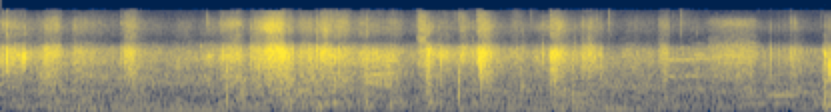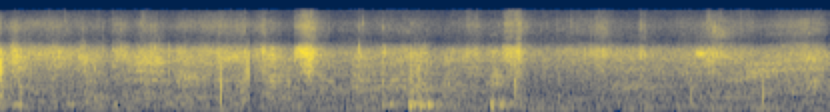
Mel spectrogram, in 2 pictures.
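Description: Labrador retriever tugging and shaking a cloth in a game of tug-of-war: fabric rustling and scuffling with many short scrapes and knocks, and a couple of short low play growls about six seconds in.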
